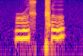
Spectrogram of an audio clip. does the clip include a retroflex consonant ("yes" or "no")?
yes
